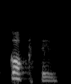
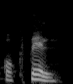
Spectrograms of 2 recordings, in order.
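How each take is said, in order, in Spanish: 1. El acento está en la primera sílaba. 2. El acento está en la última sílaba. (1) "lo correcto es cóctel; La fuerza de voz está en coc" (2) "no cóctel"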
